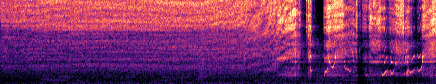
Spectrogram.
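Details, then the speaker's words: Dental handpiece in whining bursts after steady hiss, driving a mini implant the rest of the way into solid bone through a stent on a very thin ridge. "so we'll place it the rest of the way using the the handpiece"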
